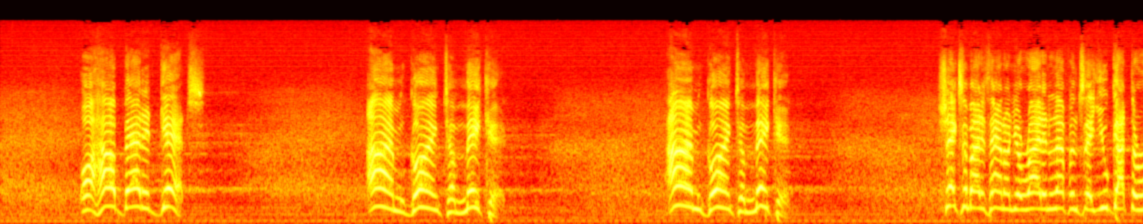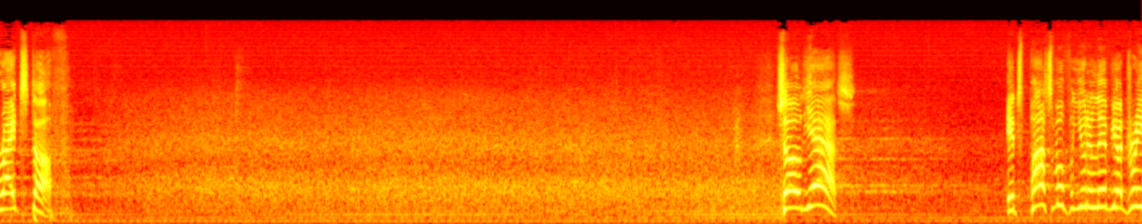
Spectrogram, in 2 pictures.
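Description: A man speaks forcefully into a microphone through loudspeakers, in short emphatic bursts.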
